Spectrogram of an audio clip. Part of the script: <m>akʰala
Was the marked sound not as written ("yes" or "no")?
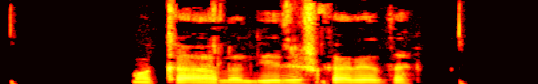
no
